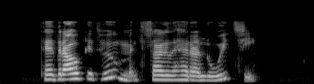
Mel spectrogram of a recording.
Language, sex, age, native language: Icelandic, female, 30-39, Icelandic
